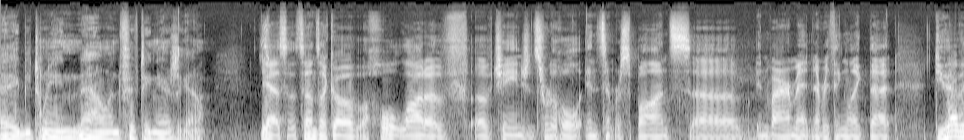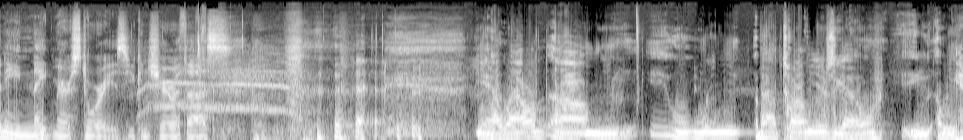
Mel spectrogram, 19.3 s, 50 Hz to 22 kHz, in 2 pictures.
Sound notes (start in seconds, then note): 11.0 man screaming; 11.0 laughing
